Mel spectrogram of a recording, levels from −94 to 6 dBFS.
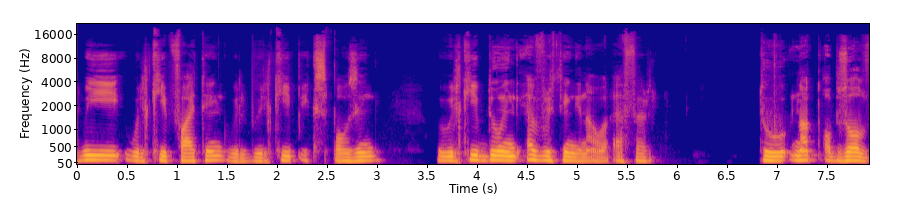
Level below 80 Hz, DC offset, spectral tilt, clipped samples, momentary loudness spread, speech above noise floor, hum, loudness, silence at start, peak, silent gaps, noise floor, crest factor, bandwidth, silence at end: -48 dBFS; under 0.1%; -7 dB/octave; under 0.1%; 10 LU; 59 dB; none; -17 LUFS; 0 s; -2 dBFS; 6.71-6.81 s; -75 dBFS; 14 dB; 16 kHz; 0 s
